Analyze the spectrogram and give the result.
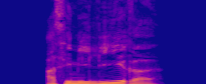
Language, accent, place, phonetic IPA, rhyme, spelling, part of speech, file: German, Germany, Berlin, [asimiˈliːʁə], -iːʁə, assimiliere, verb, De-assimiliere.ogg
- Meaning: inflection of assimilieren: 1. first-person singular present 2. first/third-person singular subjunctive I 3. singular imperative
